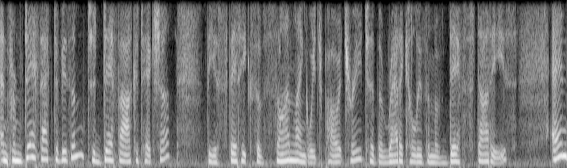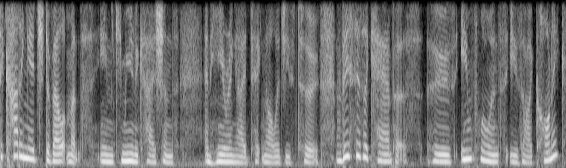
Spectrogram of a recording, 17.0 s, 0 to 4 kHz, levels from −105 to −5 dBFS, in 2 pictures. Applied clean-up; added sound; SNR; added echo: none; none; none; none.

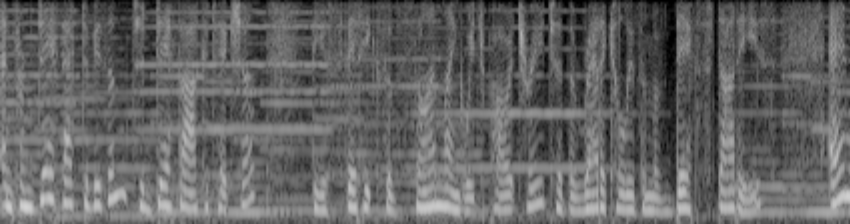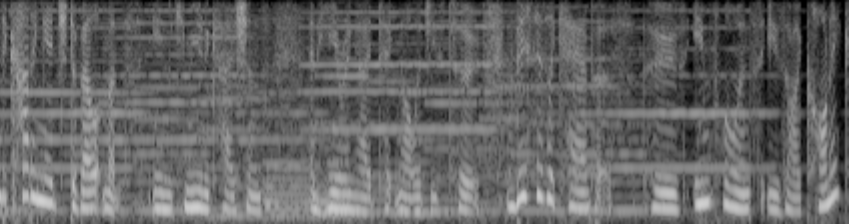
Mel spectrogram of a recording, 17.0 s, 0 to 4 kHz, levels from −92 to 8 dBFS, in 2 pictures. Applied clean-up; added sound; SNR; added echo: none; Guitar + Musical instrument; 12 dB; none.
